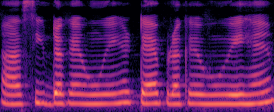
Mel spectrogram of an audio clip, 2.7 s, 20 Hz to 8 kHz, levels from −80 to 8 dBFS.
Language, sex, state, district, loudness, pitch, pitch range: Hindi, female, Bihar, Gopalganj, -19 LUFS, 255 Hz, 245-260 Hz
